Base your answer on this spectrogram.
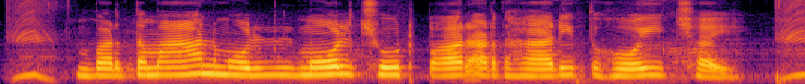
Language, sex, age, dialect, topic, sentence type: Magahi, female, 31-35, Western, banking, statement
